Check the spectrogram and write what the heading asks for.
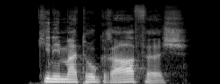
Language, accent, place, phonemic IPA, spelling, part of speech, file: German, Germany, Berlin, /kinematoˈɡʁaːfɪʃ/, kinematographisch, adjective, De-kinematographisch.ogg
- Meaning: cinematographic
